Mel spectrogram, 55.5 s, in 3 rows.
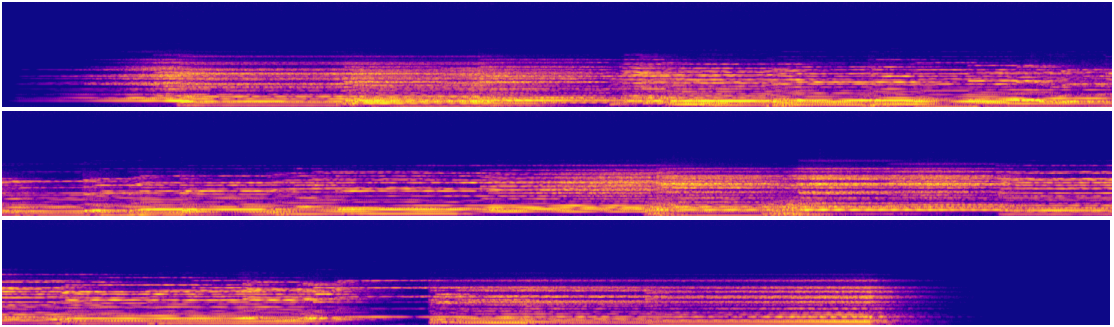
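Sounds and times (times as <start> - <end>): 
instrumental interlude: 0.3 - 52.6.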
